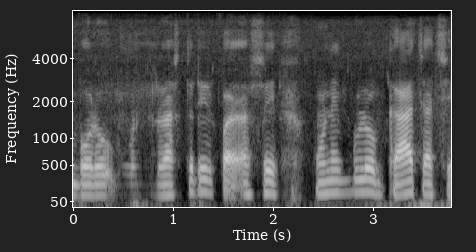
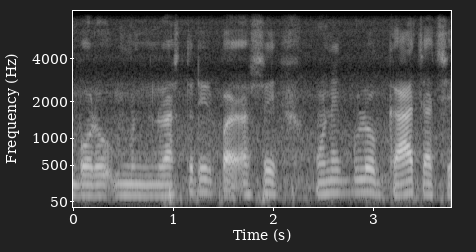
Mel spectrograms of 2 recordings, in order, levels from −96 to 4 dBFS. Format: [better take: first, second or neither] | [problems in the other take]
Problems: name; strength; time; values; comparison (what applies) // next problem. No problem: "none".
second | noise reduction (neural mask model Resemble Enhance denoiser)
